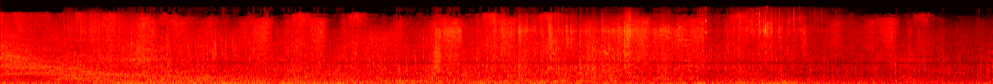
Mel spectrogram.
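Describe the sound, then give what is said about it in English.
An entire building block explodes, a huge explosion roaring loud for the whole stretch, a deep sustained rumble full of crackling, crashing debris that eases only slightly toward the end, with no voices. “For it was at that moment when the entire building block around us exploded.”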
